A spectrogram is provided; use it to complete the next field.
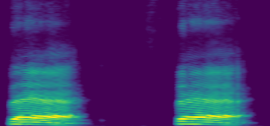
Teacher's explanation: My tongue touches the upper teeth to produce the Tha sound. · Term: tongue letters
